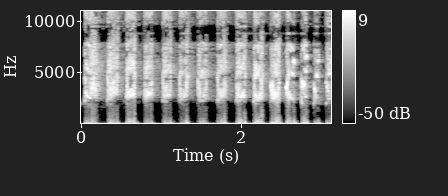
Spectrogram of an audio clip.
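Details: Lovebird sounds from a lure recording that simulates a singing contest: loud, harsh, squawky chirps repeated about four times a second in an even, pulsing series, high-pitched and rasping.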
